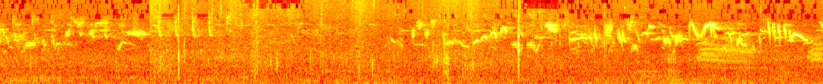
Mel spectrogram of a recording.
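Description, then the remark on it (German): Crows calling outdoors, a scatter of short, fairly faint calls that grow busier toward the end, over a steady background of wind and ambient noise; the crows are breeding somewhere nearby and raising many alarms as nest robbers. “Das sind unsere verrückten Krähen, die hier ein neuer Ding ist.”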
